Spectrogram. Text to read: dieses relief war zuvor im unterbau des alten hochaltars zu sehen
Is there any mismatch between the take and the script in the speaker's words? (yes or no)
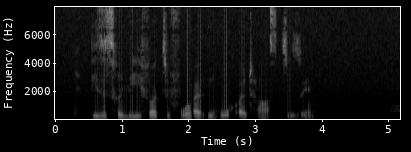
yes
